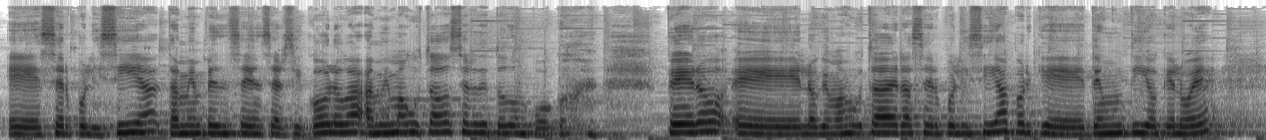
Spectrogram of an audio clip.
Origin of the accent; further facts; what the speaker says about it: Los Realejos, Canary Islands, Spain; born there; Bueno, pues yo nací en Los Realejos, en un pueblo cerca de La Brotava, el pueblo vecino. En La Cruz Santa concretamente, y es un pueblo muy característico, nos llevamos muy bien todos porque es pequeño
